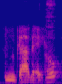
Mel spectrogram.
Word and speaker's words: Ogave: And just for clarification, it's Ogave. – We made up a word that it doesn't adhere to any language pronunciation principles in its entirety. So sometimes people need a little assistance in pronouncing it correctly.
